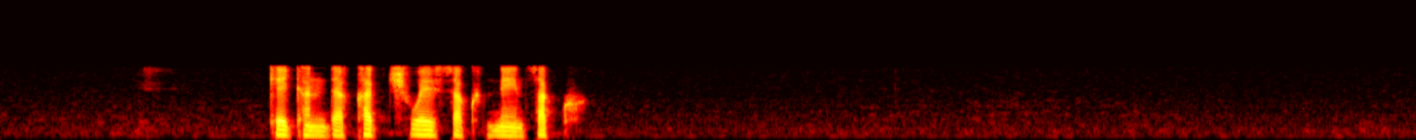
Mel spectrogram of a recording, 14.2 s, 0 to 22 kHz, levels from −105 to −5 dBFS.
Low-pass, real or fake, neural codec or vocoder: 3.6 kHz; real; none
